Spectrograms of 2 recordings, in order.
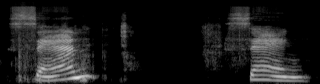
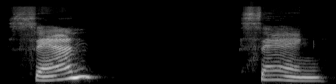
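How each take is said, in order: Both takes have the same delivery.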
